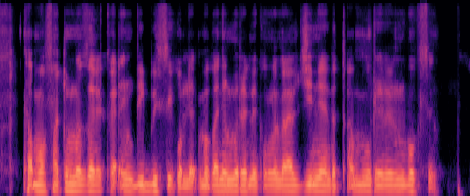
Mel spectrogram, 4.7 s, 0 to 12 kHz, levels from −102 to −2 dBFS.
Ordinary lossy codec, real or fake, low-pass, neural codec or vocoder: none; fake; 10.8 kHz; codec, 44.1 kHz, 2.6 kbps, SNAC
